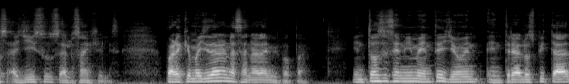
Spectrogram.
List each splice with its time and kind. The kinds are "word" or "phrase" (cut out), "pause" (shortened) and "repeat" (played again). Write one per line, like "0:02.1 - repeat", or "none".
none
